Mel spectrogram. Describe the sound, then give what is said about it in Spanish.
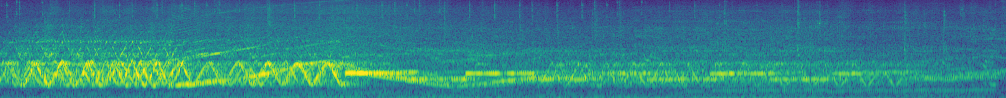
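An ambulance siren blares as the ambulance sets off carrying a man in critical condition, switching between a rapid yelp and a slower wail, then easing slightly in volume as it pulls away over a low traffic rumble. No one speaks. “Intentaban reanimarlo con oxígeno. Arrancó la ambulancia.”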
